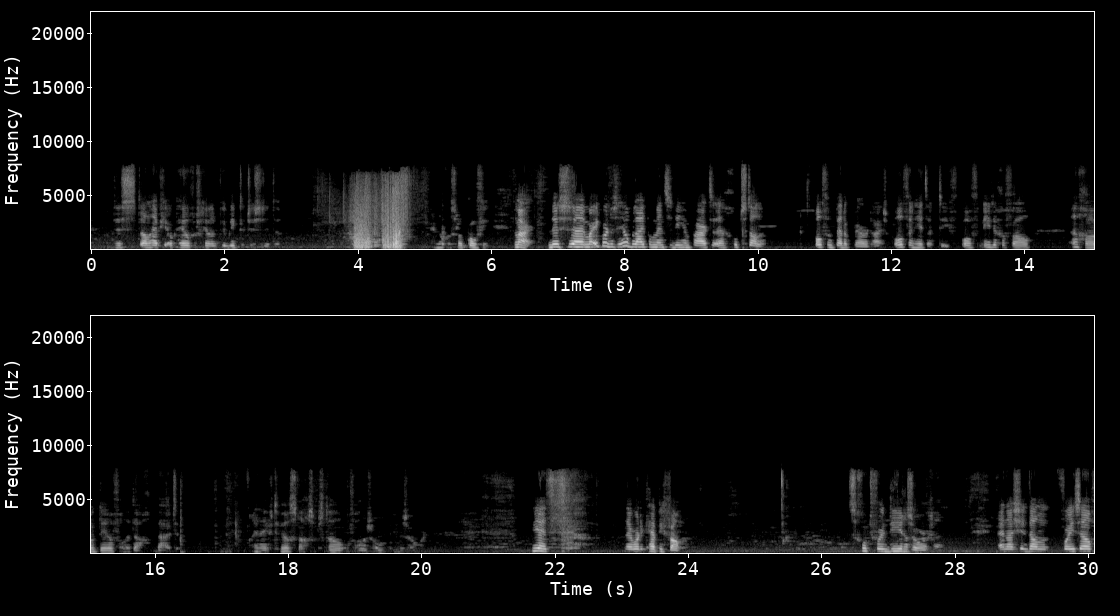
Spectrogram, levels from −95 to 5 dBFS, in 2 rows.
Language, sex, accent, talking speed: Dutch, female, Dutch, 155 wpm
